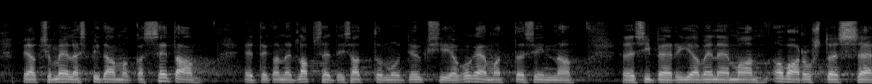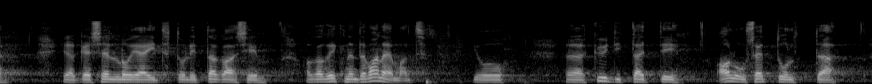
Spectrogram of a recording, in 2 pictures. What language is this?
Estonian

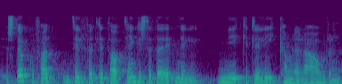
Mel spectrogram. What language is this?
Icelandic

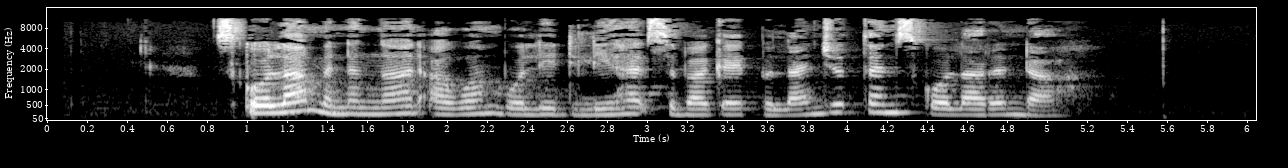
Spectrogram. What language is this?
Malay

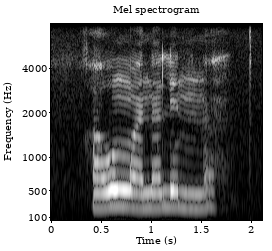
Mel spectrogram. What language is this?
Northern Sotho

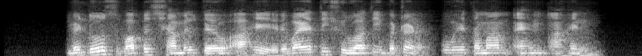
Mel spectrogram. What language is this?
Sindhi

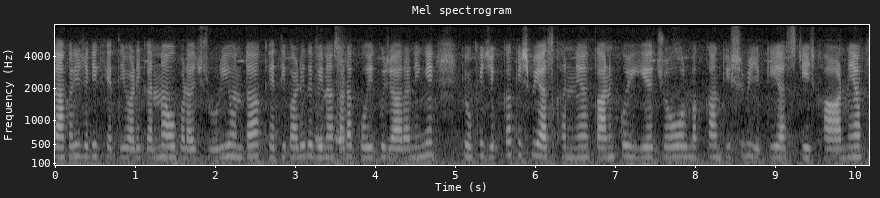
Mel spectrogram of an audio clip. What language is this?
Dogri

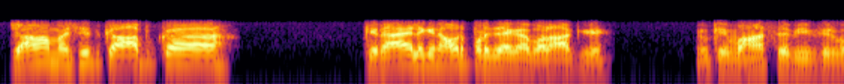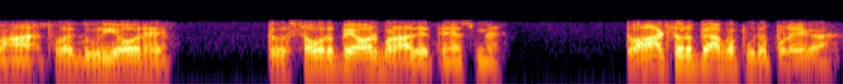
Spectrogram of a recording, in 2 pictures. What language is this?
Urdu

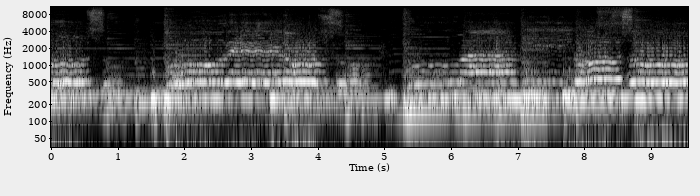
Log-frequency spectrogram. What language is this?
Spanish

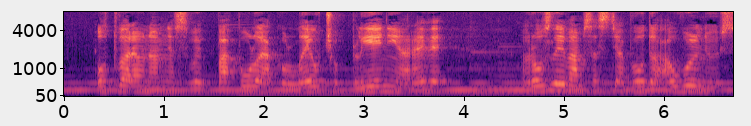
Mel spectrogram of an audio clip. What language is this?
Slovak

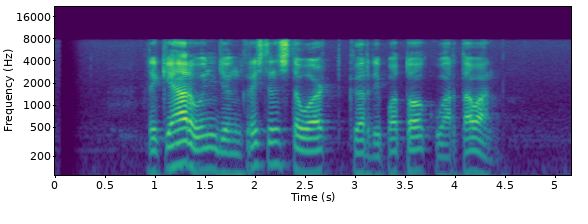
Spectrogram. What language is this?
Sundanese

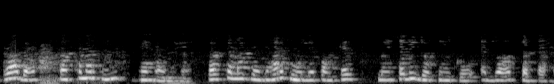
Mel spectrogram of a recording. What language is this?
Hindi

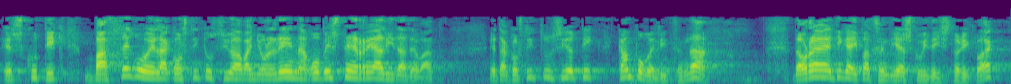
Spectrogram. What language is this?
Basque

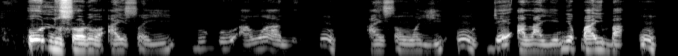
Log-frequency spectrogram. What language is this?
Yoruba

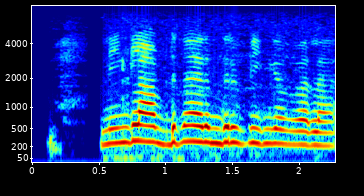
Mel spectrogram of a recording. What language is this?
Tamil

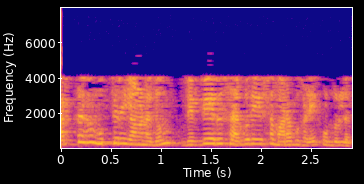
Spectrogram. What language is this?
Tamil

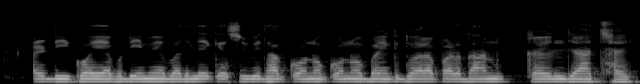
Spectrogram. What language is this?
Magahi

